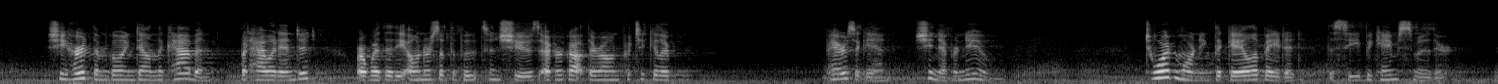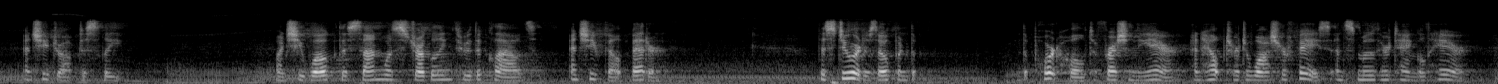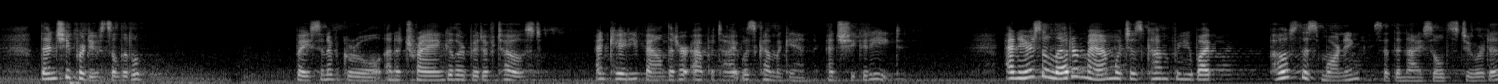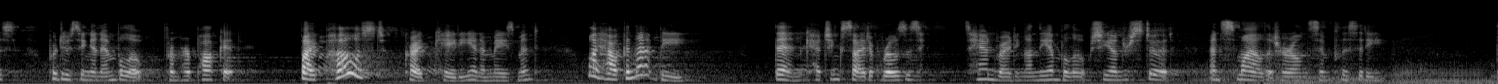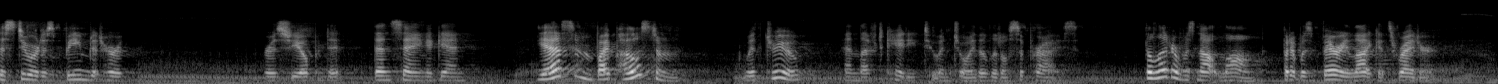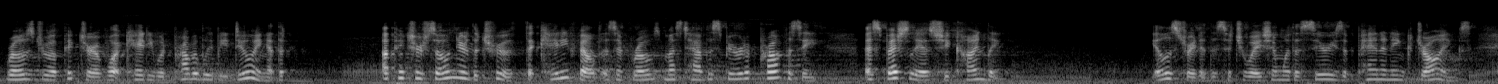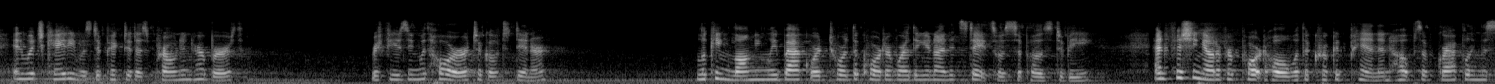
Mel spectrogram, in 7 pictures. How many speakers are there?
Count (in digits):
1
